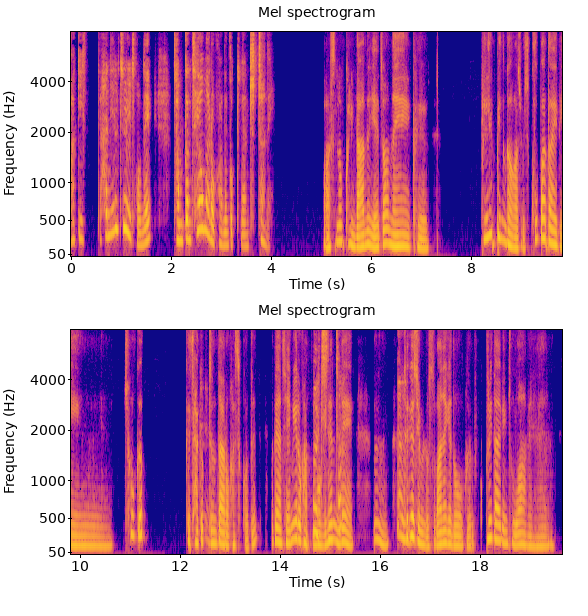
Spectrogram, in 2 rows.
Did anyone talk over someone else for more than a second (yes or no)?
no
